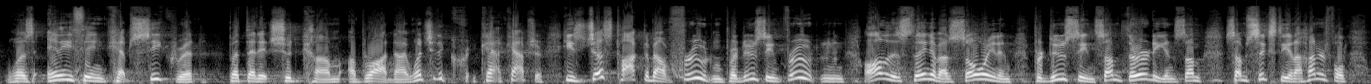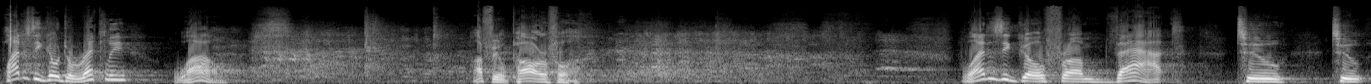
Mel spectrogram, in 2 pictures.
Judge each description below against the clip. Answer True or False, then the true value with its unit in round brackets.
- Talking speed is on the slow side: True (130 wpm)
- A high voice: False (160 Hz)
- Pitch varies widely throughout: True (8.1 semitones)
